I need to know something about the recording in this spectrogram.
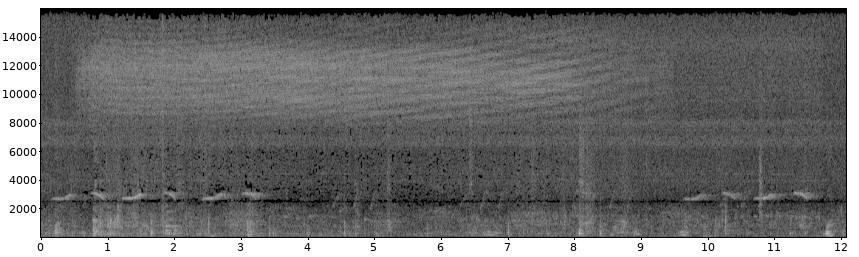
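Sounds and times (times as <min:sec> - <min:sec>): handling knocks and shuffles: 0:00.0 - 0:06.0
steady high hiss: 0:00.0 - 0:12.0.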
